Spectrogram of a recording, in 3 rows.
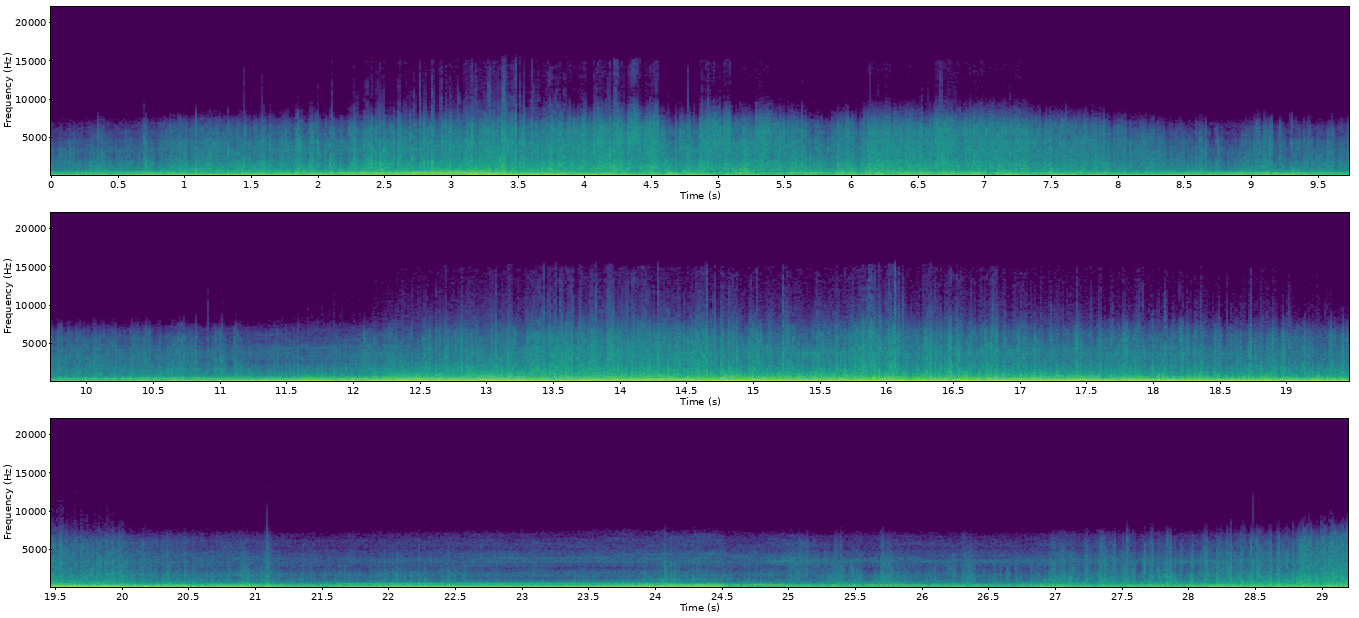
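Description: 2007 Yamaha R1's inline-four engine at racing pace, heard onboard over heavy wind rush. The revs climb over the first three seconds, hold lower through a bend, then rise in a long pull to a peak about fifteen seconds in and ease off, with a sudden step down in engine note about twenty-four seconds in.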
